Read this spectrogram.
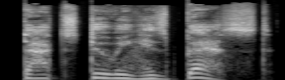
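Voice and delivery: put-on high, slow, reproachful young voice; angry brother. A narrator's reading. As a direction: stand up for dad in a high, cross voice. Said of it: "Adam turned to me angrily".

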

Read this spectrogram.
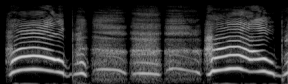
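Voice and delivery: very high, loud screams for help; repeated piercing cries. A narrator's reading. Boy hopes someone outside hears, loud screaming. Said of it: "I screamed".

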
